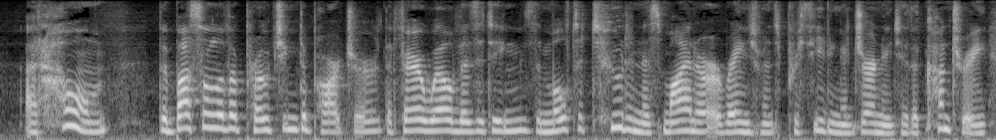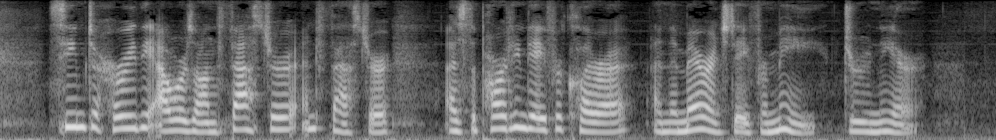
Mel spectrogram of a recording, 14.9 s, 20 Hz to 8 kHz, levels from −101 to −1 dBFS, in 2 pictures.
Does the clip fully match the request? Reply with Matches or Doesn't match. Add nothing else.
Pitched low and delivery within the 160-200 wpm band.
Doesn't match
